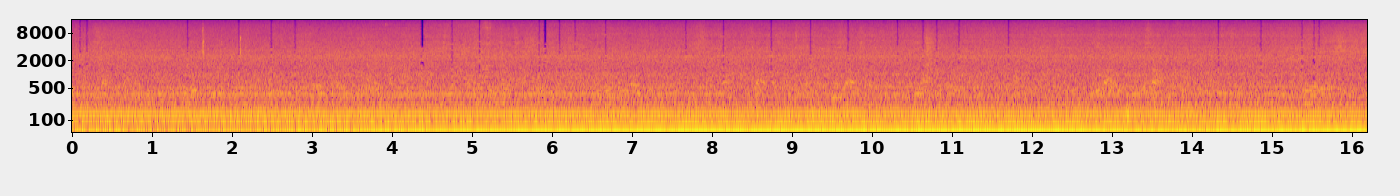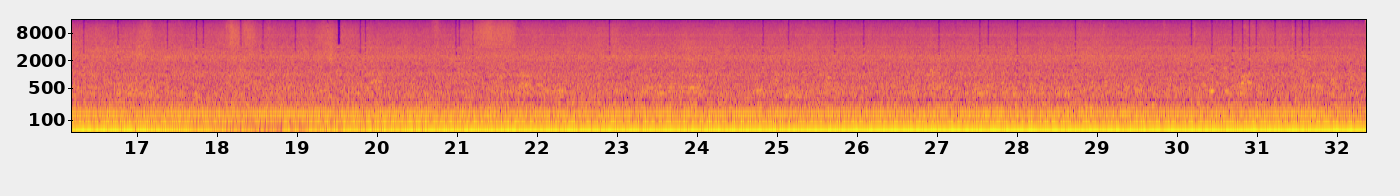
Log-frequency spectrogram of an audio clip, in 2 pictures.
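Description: New World First Bus 6133's engine idling in stopped traffic, a steady low drone that dips briefly about two-thirds of the way through and then returns.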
